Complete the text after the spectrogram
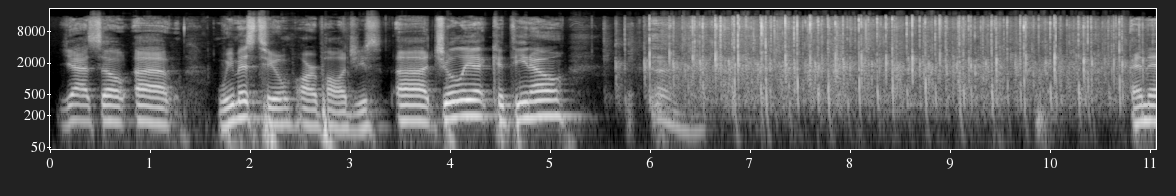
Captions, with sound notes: - Yeah, so we missed two, our apologies. Juliet Catino. (audience applauding)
